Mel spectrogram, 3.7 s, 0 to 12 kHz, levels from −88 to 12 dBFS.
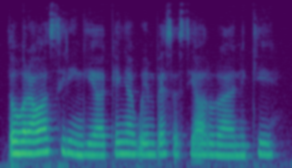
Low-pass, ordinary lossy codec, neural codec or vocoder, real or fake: none; none; codec, 24 kHz, 0.9 kbps, WavTokenizer, medium speech release version 2; fake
